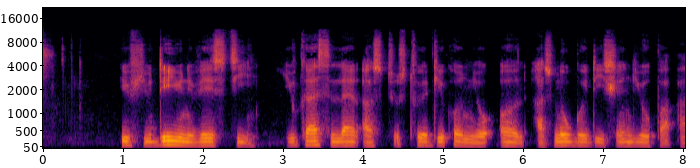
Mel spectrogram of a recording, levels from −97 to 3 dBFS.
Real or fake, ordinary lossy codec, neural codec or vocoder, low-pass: fake; none; codec, 24 kHz, 0.9 kbps, WavTokenizer, medium speech release version 2; none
